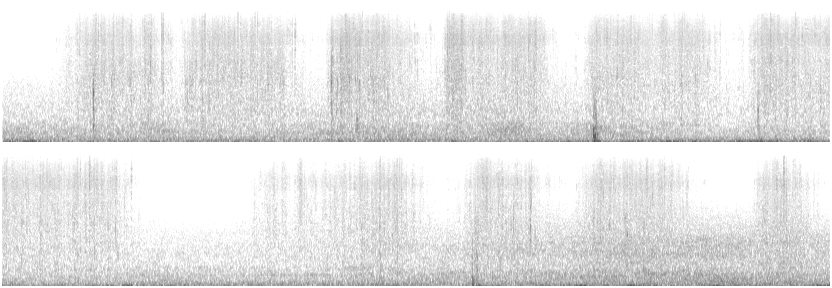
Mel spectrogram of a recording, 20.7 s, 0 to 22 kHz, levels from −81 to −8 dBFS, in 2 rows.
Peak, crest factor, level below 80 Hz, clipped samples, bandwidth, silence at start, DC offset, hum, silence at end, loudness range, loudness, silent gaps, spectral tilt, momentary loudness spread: -24 dBFS; 24 dB; -54 dBFS; under 0.1%; 16.5 kHz; 0 s; under 0.1%; none; 0 s; 4 LU; -49 LUFS; none; -3 dB/octave; 9 LU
